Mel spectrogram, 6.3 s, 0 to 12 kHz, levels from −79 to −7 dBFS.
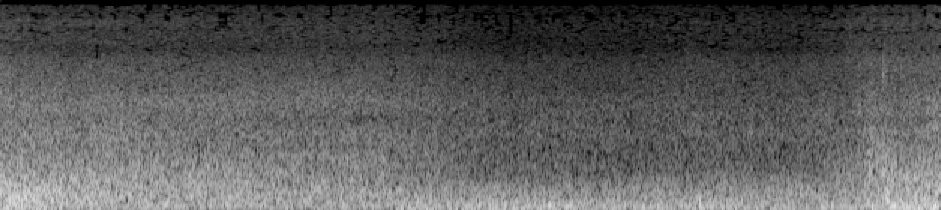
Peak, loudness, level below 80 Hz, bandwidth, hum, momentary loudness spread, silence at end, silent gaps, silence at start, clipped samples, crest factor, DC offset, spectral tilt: -8 dBFS; -26 LUFS; -30 dBFS; 11.5 kHz; none; 8 LU; 0 s; none; 0 s; under 0.1%; 16 dB; under 0.1%; -6 dB/octave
